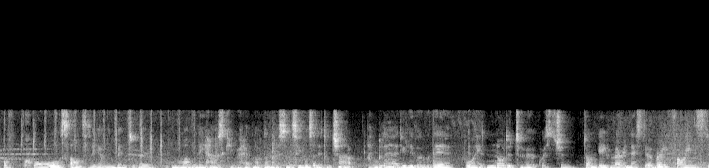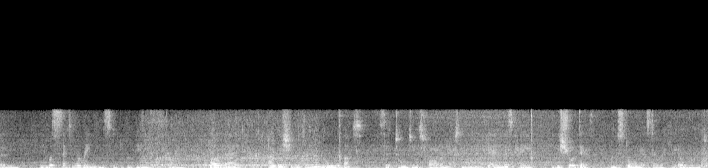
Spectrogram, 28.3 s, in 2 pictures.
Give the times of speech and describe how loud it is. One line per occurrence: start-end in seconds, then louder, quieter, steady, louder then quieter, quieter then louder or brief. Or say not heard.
0.0-28.3 steady.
